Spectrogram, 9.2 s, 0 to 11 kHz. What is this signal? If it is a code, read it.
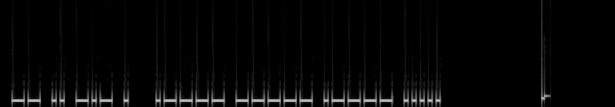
Morse code, heard as a keyed tone, about 20 wpm, 700 Hz. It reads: MIKE 1015
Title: CWT Exchange 20wpm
